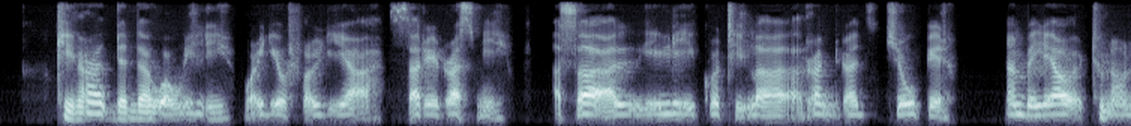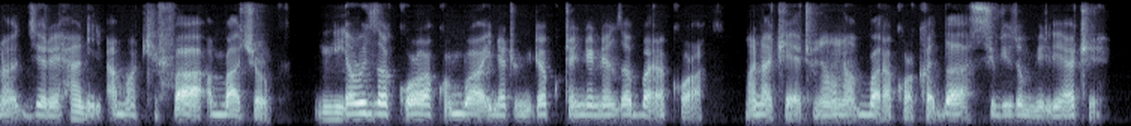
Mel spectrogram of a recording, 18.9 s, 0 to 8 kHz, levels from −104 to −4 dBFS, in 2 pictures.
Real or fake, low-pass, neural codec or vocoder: fake; 7.2 kHz; autoencoder, 22.05 kHz, a latent of 192 numbers a frame, VITS, trained on one speaker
